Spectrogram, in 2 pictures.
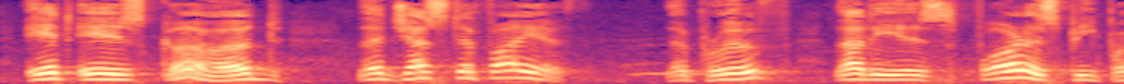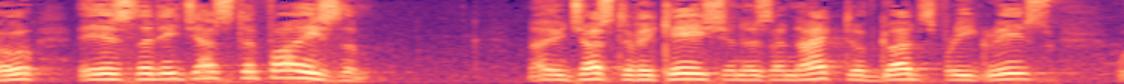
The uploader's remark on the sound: Preached in Grafton. At the Lord’s Day Evening service.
